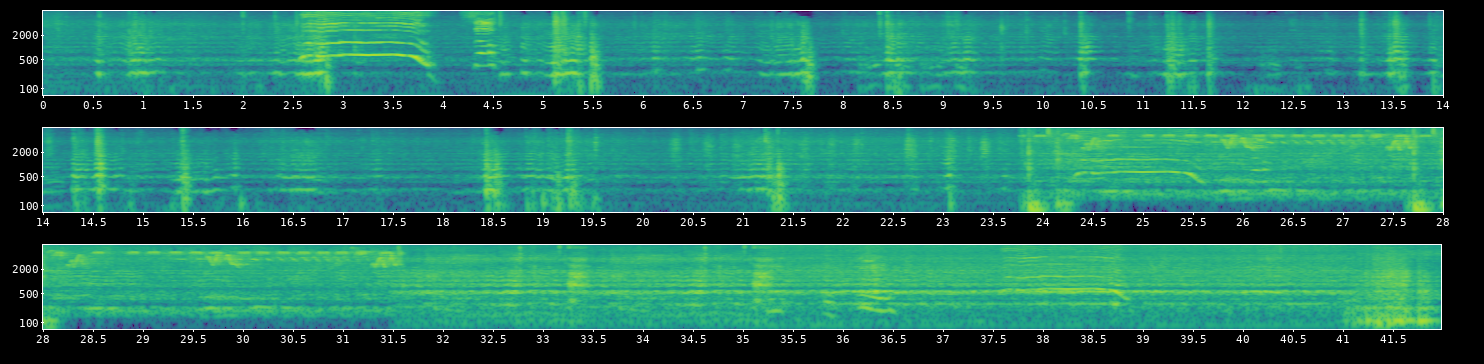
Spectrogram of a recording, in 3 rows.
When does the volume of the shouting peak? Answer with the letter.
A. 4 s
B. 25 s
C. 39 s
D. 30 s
A.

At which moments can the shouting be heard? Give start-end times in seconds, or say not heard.
2.5-4.5, 24.3-26.2, 37.5-38.9.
